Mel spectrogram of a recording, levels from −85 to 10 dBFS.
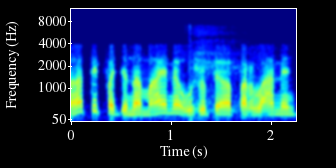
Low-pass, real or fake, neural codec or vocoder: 7.2 kHz; real; none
